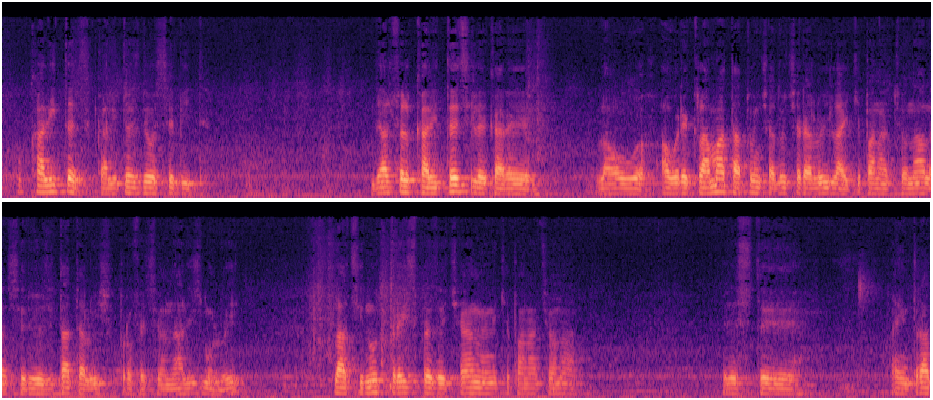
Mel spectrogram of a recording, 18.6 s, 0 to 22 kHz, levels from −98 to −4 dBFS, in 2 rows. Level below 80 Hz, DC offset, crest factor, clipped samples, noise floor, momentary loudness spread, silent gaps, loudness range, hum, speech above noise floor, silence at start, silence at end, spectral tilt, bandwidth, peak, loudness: -52 dBFS; under 0.1%; 20 dB; under 0.1%; -49 dBFS; 23 LU; none; 8 LU; none; 21 dB; 0 s; 0 s; -8 dB/octave; 16 kHz; -8 dBFS; -28 LUFS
